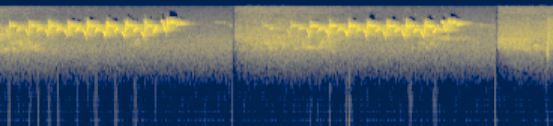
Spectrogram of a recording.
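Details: Blackburnian warbler giving two high, thin, buzzy strings of quick repeated notes that climb at the end into a piercing upslurred note, separated by a short pause.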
